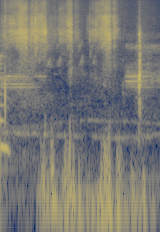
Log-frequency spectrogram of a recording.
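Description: Phone microphone handling noise: irregular bumps and rubbing as a hand covers the phone, with a faint steady tone under it.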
